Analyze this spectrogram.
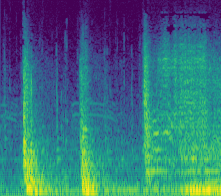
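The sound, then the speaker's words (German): Car doors thud shut three times at a steady pace, then an engine rumbles and holds steady as the car pulls out of a yard, with no voices. “Sie gingen mit Pasewald zu ihrem Wagen und fuhren vom Hof.”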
